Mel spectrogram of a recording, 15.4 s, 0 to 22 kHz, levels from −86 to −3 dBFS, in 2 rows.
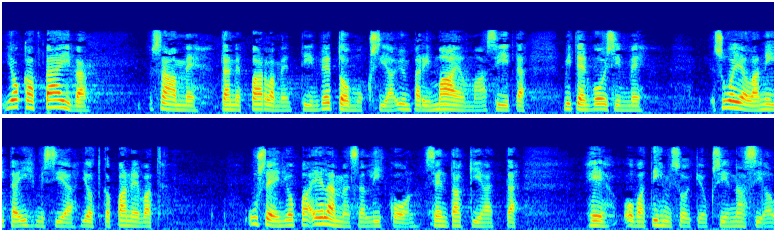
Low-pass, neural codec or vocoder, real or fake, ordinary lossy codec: none; none; real; none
